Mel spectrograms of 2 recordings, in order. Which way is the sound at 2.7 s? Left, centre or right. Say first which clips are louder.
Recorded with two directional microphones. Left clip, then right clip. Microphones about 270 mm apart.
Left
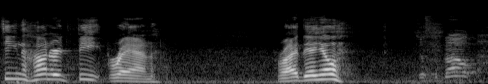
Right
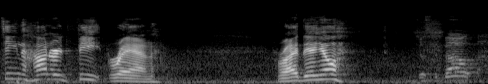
Even; centre.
